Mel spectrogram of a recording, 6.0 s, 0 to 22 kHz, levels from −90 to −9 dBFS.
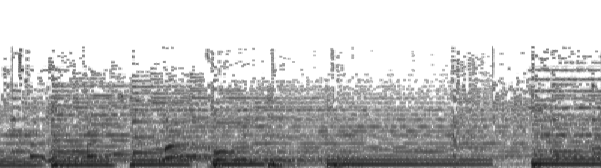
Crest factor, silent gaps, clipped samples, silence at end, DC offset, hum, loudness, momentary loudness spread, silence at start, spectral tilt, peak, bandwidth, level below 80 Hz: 16 dB; none; under 0.1%; 0 s; under 0.1%; none; -25 LUFS; 7 LU; 0 s; -6 dB/octave; -8 dBFS; 7.2 kHz; -34 dBFS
